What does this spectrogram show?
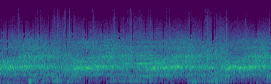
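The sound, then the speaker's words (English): A large hockey arena crowd on Long Island gives a standing ovation after Bo Horvat scores his first goal as a New York Islander. The crowd roars and cheers in a steady, loud wall of noise, with scattered shouts and whoops rising out of the sustained applause throughout. “But let's take a listen in to how the crowd reacted to Bo Horvat scoring his first goal as a New York Islander.”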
